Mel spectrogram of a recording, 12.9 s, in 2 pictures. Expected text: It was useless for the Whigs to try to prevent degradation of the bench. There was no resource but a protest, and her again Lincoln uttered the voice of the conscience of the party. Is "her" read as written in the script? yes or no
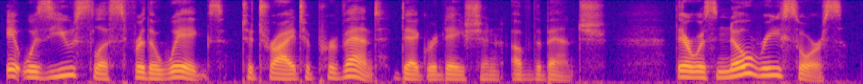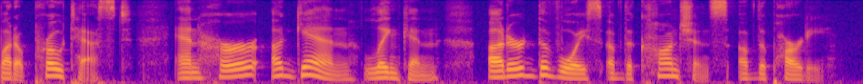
yes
